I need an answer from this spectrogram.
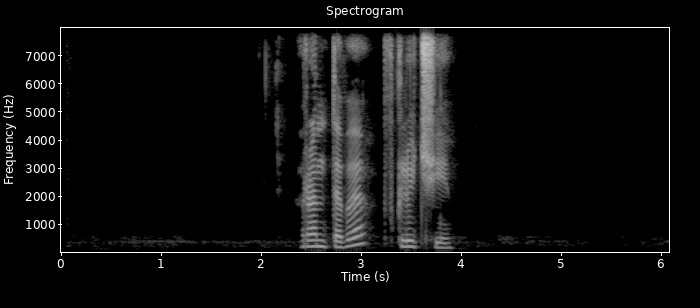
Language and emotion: Russian, neutral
